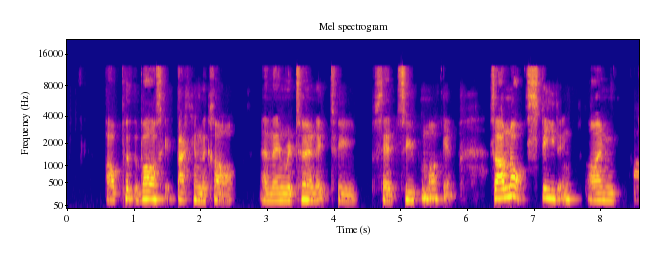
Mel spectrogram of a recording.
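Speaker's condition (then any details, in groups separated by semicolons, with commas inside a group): Cerebral palsy; from birth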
